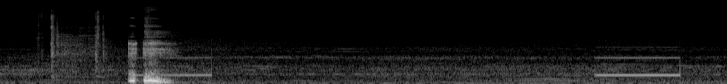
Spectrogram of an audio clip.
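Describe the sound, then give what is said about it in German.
A few sharp clicks and a clunk, like a handset being picked up and a number dialled, then a quiet pause before a single steady ringing tone sounds on the line. “Und jetzt kommt der zweite Anruf.”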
